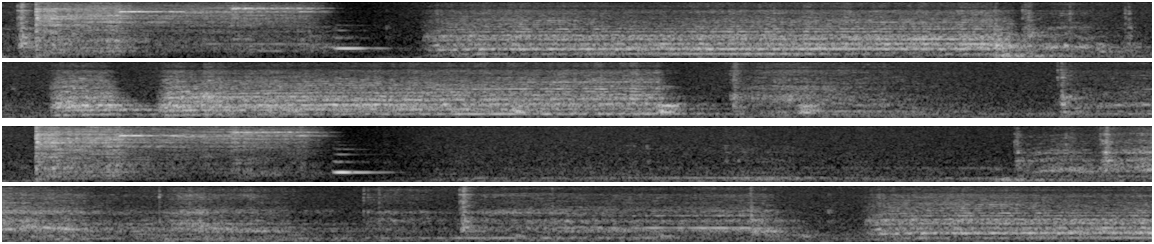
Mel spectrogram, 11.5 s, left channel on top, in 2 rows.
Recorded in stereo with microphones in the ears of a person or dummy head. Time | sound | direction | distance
0.2 | dishes clattering | 5° left (ahead or behind) | 7 m
1.6 | a flute | 25° right (ahead or behind) | 0.9 m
